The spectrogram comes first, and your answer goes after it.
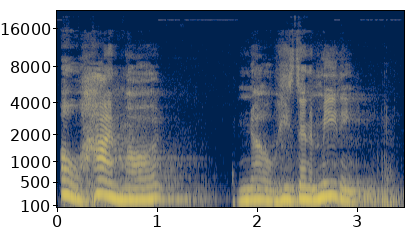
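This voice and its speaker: A woman's voice: mid-range voice, animated, slow pace, mellow. A woman playing a chatty, wry, gossiping office secretary in a live radio play. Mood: gossipy, wry. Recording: very echoey hall, audible background hiss.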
